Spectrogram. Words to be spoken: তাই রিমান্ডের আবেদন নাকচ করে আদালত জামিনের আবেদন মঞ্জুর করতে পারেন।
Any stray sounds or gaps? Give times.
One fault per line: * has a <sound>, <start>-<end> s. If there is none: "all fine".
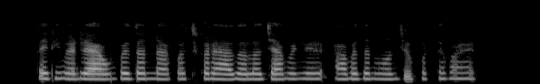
all fine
